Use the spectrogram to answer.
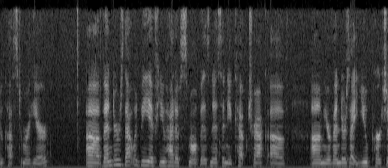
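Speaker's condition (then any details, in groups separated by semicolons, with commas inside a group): No condition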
